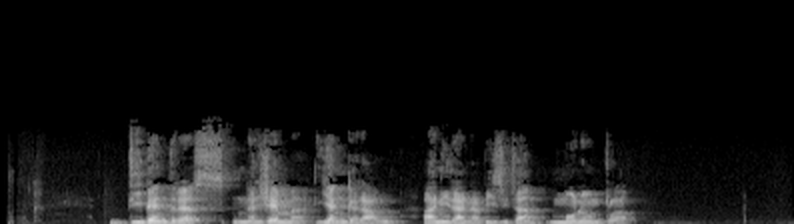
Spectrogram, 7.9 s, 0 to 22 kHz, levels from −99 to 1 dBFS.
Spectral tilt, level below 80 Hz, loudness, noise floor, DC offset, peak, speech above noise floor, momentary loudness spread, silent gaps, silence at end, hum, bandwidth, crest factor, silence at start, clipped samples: -5 dB/octave; -72 dBFS; -28 LUFS; -78 dBFS; under 0.1%; -8 dBFS; 50 dB; 14 LU; none; 1.6 s; none; 9.8 kHz; 22 dB; 1.1 s; under 0.1%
